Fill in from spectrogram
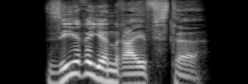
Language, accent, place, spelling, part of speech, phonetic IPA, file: German, Germany, Berlin, serienreifste, adjective, [ˈzeːʁiənˌʁaɪ̯fstə], De-serienreifste.ogg
- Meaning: inflection of serienreif: 1. strong/mixed nominative/accusative feminine singular superlative degree 2. strong nominative/accusative plural superlative degree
